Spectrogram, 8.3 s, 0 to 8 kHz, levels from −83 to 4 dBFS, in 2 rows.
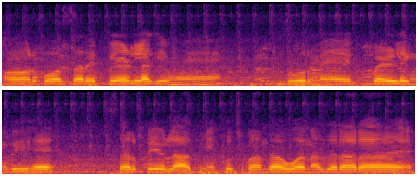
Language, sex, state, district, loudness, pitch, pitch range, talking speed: Hindi, female, Odisha, Malkangiri, -17 LUFS, 175 Hz, 170-180 Hz, 175 wpm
